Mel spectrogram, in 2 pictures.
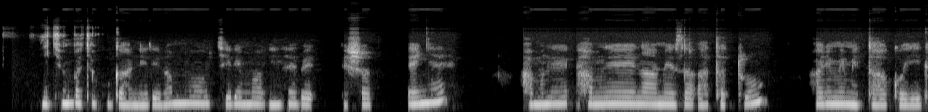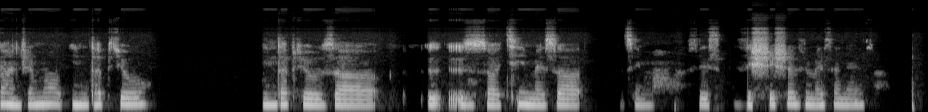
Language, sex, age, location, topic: Kinyarwanda, female, 18-24, Kigali, health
